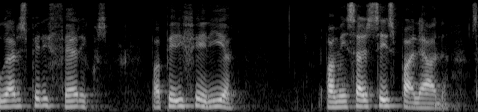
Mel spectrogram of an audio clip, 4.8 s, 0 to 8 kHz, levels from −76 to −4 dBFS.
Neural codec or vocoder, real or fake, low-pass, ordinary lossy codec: none; real; 7.2 kHz; none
